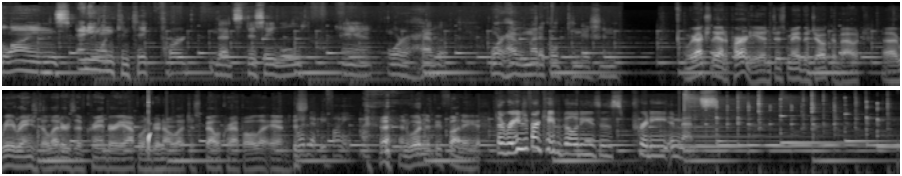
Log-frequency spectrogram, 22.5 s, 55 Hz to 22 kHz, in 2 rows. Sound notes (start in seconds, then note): 15.8 laughs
